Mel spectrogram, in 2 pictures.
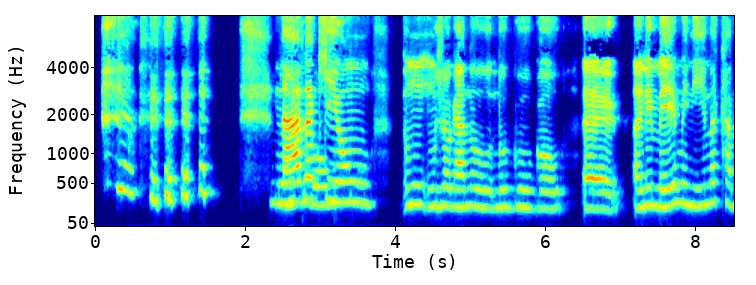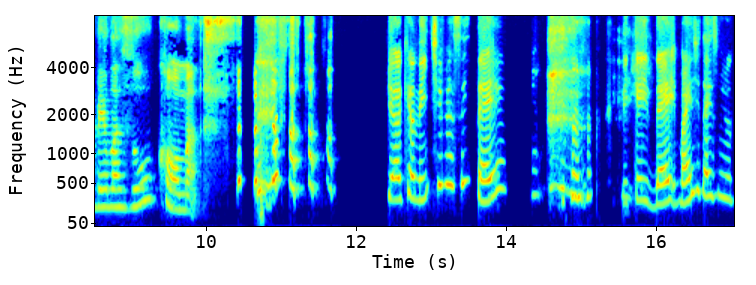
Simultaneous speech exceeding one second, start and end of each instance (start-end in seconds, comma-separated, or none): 2.4-3.6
